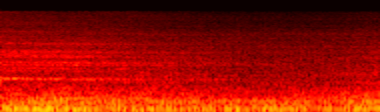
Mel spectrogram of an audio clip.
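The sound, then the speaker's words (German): A newer ICE high-speed train passes through a station, a loud, steady rumble with a faint high whine riding on top, holding constant for the whole few seconds with no voices. “Mhm muss sagen, das scheint auch wirklich ein neuerer ICE zu sein.”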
